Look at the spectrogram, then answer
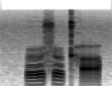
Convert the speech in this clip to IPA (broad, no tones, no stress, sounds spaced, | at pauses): ɵ s ɵ kʰ a̰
